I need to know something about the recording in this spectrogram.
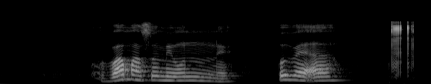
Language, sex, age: Northern Sotho, male, 21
